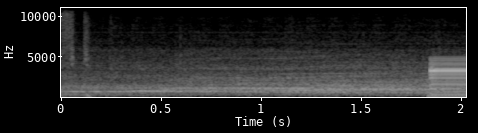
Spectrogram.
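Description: Low arena din, then near the end a loud, steady high-pitched buzzer tone starts abruptly: the end-of-match buzzer of a FIRST Robotics Competition field as the match clock runs out.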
